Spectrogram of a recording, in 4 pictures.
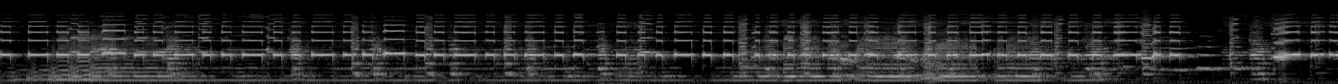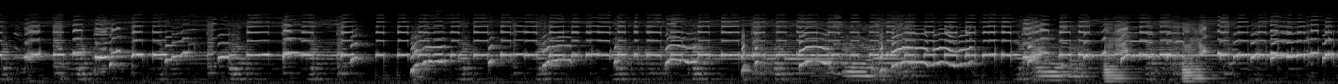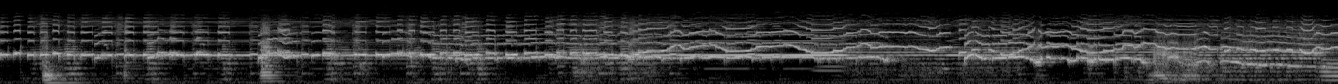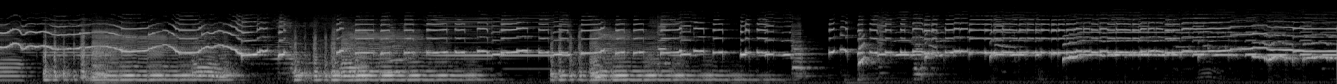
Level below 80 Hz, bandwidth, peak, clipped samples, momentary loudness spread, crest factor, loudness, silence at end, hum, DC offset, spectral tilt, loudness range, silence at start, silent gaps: -64 dBFS; 17.5 kHz; -8 dBFS; under 0.1%; 6 LU; 16 dB; -23 LUFS; 0 s; none; under 0.1%; 0 dB/octave; 5 LU; 0 s; none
